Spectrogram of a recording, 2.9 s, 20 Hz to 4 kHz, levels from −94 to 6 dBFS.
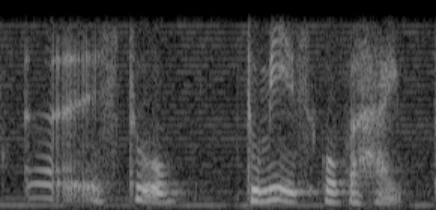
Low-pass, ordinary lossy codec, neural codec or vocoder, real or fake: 3.6 kHz; none; none; real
